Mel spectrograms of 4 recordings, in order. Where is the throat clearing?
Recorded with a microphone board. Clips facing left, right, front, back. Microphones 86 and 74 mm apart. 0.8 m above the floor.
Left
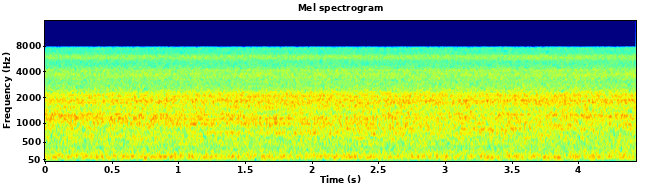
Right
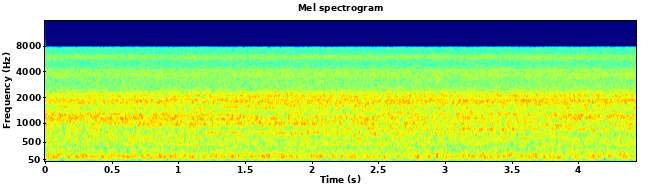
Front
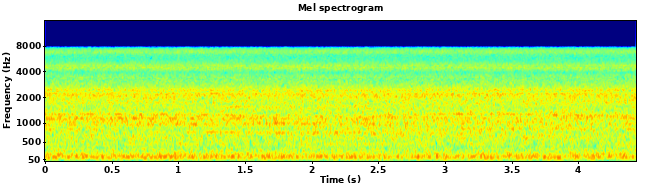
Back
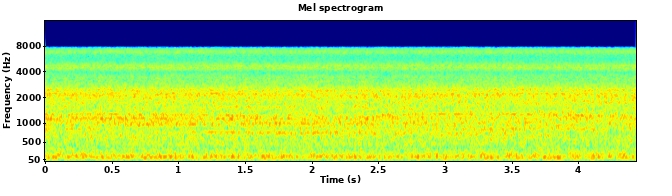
No throat clearing in this recording.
